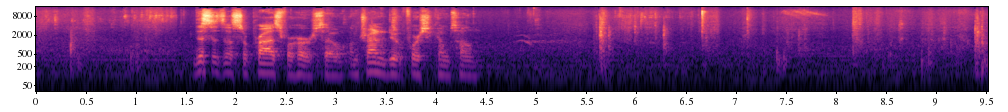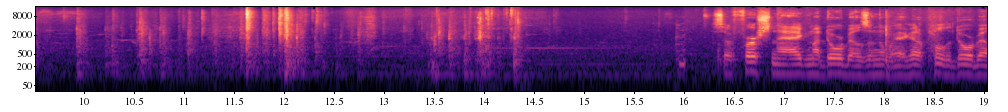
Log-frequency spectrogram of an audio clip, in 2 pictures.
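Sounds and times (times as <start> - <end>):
storm door frame knocking and rattling: 9.9 - 12.4.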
